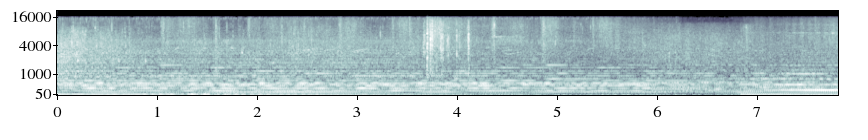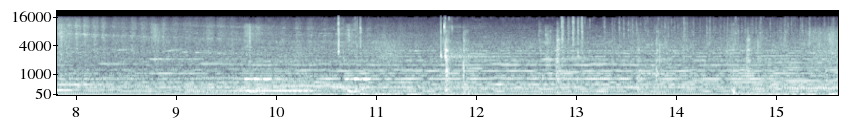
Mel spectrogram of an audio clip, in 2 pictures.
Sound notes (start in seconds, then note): 0.8 water trickling; 9.6 beeping; 12.6 footsteps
